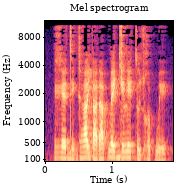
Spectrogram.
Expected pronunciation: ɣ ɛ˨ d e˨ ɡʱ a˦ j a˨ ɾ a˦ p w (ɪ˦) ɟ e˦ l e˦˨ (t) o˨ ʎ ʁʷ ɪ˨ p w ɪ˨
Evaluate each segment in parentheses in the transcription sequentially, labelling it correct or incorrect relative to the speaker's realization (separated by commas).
incorrect, correct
